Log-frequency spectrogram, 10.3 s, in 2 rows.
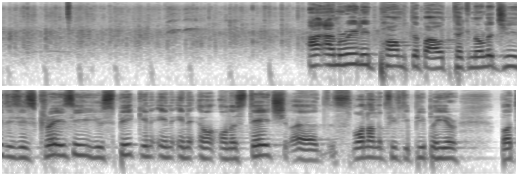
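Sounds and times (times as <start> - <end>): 
audience applause: 0.0 - 4.6
speech: 3.1 - 10.2.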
